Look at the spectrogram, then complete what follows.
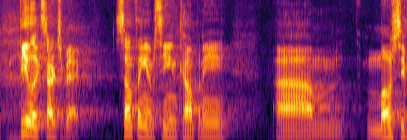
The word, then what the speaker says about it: Archibeque: Did I just pronounce that correctly? And I'm gonna say Felix Archa. How? I was kidding. You got it. Felix Archibeque.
